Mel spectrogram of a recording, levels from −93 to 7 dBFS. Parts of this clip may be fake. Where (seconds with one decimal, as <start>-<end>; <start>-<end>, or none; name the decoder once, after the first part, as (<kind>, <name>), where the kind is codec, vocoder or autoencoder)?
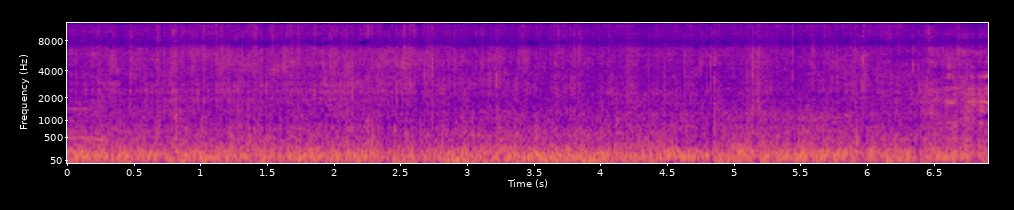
4.1-5.1 (codec, SNAC); 6.1-6.9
